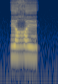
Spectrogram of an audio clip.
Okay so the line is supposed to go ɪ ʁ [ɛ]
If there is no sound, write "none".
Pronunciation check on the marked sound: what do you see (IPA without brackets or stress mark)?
ɪ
